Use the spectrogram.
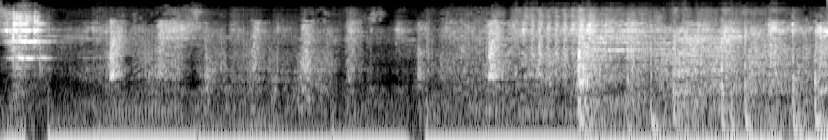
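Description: Drinking glasses clink together in a celebratory toast among a group of men, with bright repeated chinks over a heavy, continuous low music bed, no talking.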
